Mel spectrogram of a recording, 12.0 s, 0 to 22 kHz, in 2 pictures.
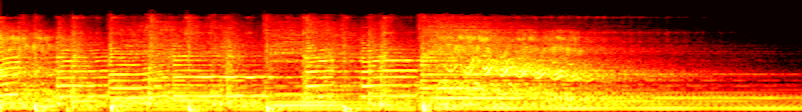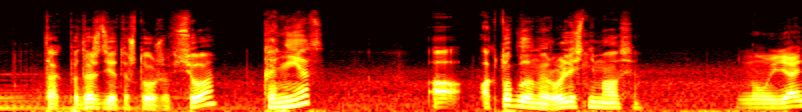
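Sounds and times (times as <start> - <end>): high wavering cry: 3.0 - 5.4.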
